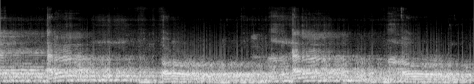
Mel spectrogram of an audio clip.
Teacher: ro itu pertama adalah takrir getaran lidah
